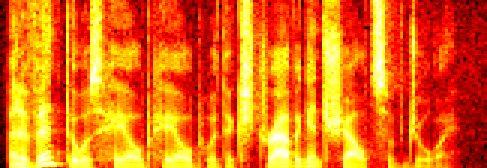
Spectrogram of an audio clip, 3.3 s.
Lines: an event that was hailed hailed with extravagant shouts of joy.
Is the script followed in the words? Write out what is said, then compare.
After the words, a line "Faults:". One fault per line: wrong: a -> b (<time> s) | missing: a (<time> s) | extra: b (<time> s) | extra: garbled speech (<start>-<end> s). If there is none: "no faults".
an event that was hailed hailed with extravagant shouts of joy.
Faults:
no faults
